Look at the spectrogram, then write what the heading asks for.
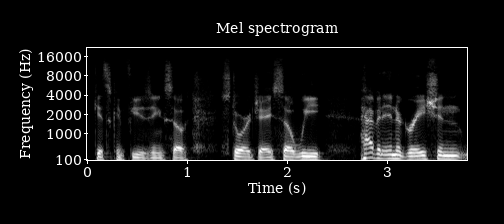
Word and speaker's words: Storj: by store J it's SJ um some people pronounce it storage but we say storage so many times that it's gets confusing so stor J so we have an integration with with storj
